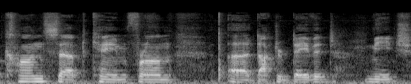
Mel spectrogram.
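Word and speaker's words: Mech: David Meech it's pronounced it's spelled mich he was doing research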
